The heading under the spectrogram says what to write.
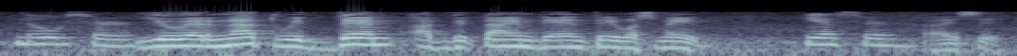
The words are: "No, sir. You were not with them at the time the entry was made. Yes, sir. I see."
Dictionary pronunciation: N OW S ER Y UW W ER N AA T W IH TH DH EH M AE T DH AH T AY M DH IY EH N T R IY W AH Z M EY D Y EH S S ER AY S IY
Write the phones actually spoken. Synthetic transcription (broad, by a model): N OW S ER Y UW W ER N AA T W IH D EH M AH T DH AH T AY M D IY EH N T R IY W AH S M EY D Y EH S S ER AY S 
